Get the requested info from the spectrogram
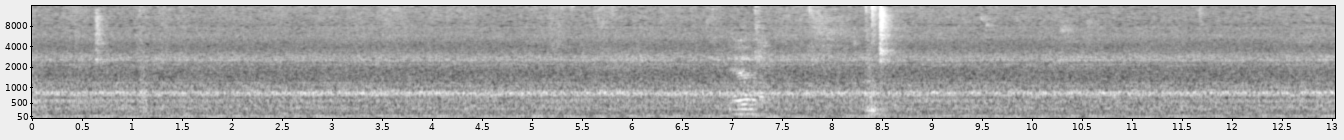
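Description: A steady low hum with a faint held tone, broken by a short vocal sound about seven seconds in and a single click about a second later.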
